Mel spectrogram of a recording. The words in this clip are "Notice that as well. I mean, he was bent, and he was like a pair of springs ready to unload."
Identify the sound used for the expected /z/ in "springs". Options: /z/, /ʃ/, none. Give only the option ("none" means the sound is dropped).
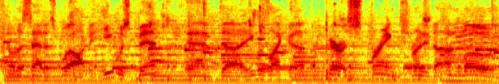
/z/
